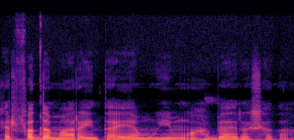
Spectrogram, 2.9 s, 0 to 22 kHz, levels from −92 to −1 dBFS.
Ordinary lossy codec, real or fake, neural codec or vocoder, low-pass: none; real; none; 19.8 kHz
